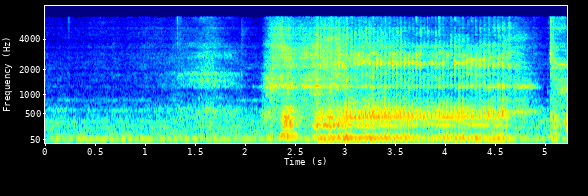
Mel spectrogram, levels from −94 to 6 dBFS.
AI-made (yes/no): yes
